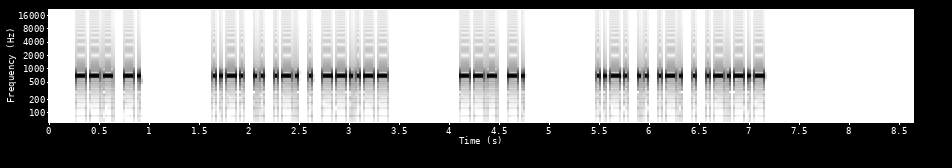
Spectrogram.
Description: Morse code, heard as a keyed tone, about 34 wpm, 700 Hz. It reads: ON FIRE, ON FIRE.
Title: 3x Word-Spacing - Sentences from Top 400 Words - 35wpm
